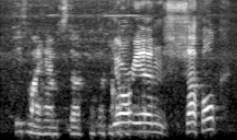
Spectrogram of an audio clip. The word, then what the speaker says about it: Suffolk: You're in Suffolk. How do you pronounce that, Matt? Suffolk.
